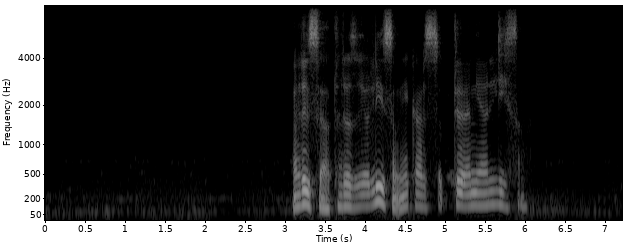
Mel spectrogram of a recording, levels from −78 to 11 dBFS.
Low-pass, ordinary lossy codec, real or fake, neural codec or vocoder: none; none; fake; codec, 16 kHz, 1 kbps, X-Codec, HuBERT features, trained on balanced general audio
